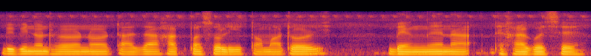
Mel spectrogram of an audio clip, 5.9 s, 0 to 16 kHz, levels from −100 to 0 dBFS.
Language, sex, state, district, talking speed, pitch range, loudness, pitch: Assamese, male, Assam, Hailakandi, 90 wpm, 110-115 Hz, -19 LUFS, 110 Hz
